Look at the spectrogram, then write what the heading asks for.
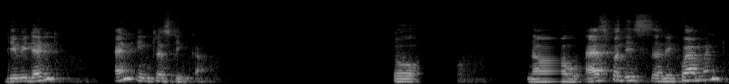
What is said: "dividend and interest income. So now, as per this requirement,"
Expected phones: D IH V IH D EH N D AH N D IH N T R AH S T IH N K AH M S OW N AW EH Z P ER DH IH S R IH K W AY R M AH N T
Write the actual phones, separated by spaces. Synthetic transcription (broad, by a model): D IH V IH D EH N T AH N D IH N T R AH S T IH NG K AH S OW N AW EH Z F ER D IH S R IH K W AY R M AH N T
